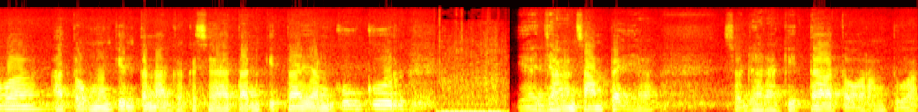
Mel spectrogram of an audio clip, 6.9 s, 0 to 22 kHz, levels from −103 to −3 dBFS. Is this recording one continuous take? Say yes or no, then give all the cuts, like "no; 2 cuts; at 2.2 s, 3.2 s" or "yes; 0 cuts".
no; 1 cut; at 3.5 s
